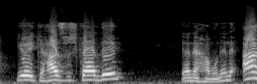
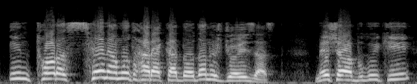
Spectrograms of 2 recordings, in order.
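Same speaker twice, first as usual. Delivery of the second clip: ordinary talk, nothing marked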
